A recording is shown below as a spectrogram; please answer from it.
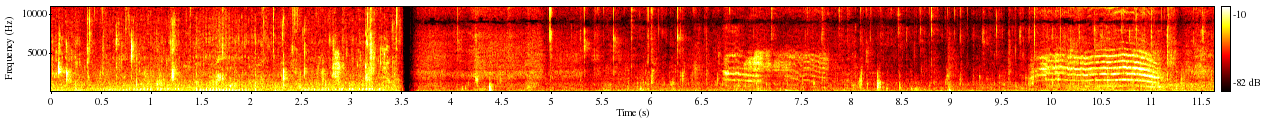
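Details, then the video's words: Kittens eating: wet chewing and smacking clicks for about three seconds, then two high, wavering kitten meows with rich harmonics, a short one near seven seconds and a longer, bending one near ten and a half seconds, over a quiet room. "Cute Kittens Eating & Meowing Compilation"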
